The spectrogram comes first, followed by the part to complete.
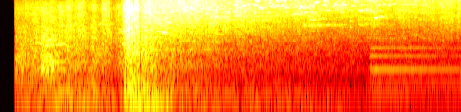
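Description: A glass window pane shattering as a dog crashes through it. The loudest smash comes a little over half a second in and fades away, and held music notes come in near the end.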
